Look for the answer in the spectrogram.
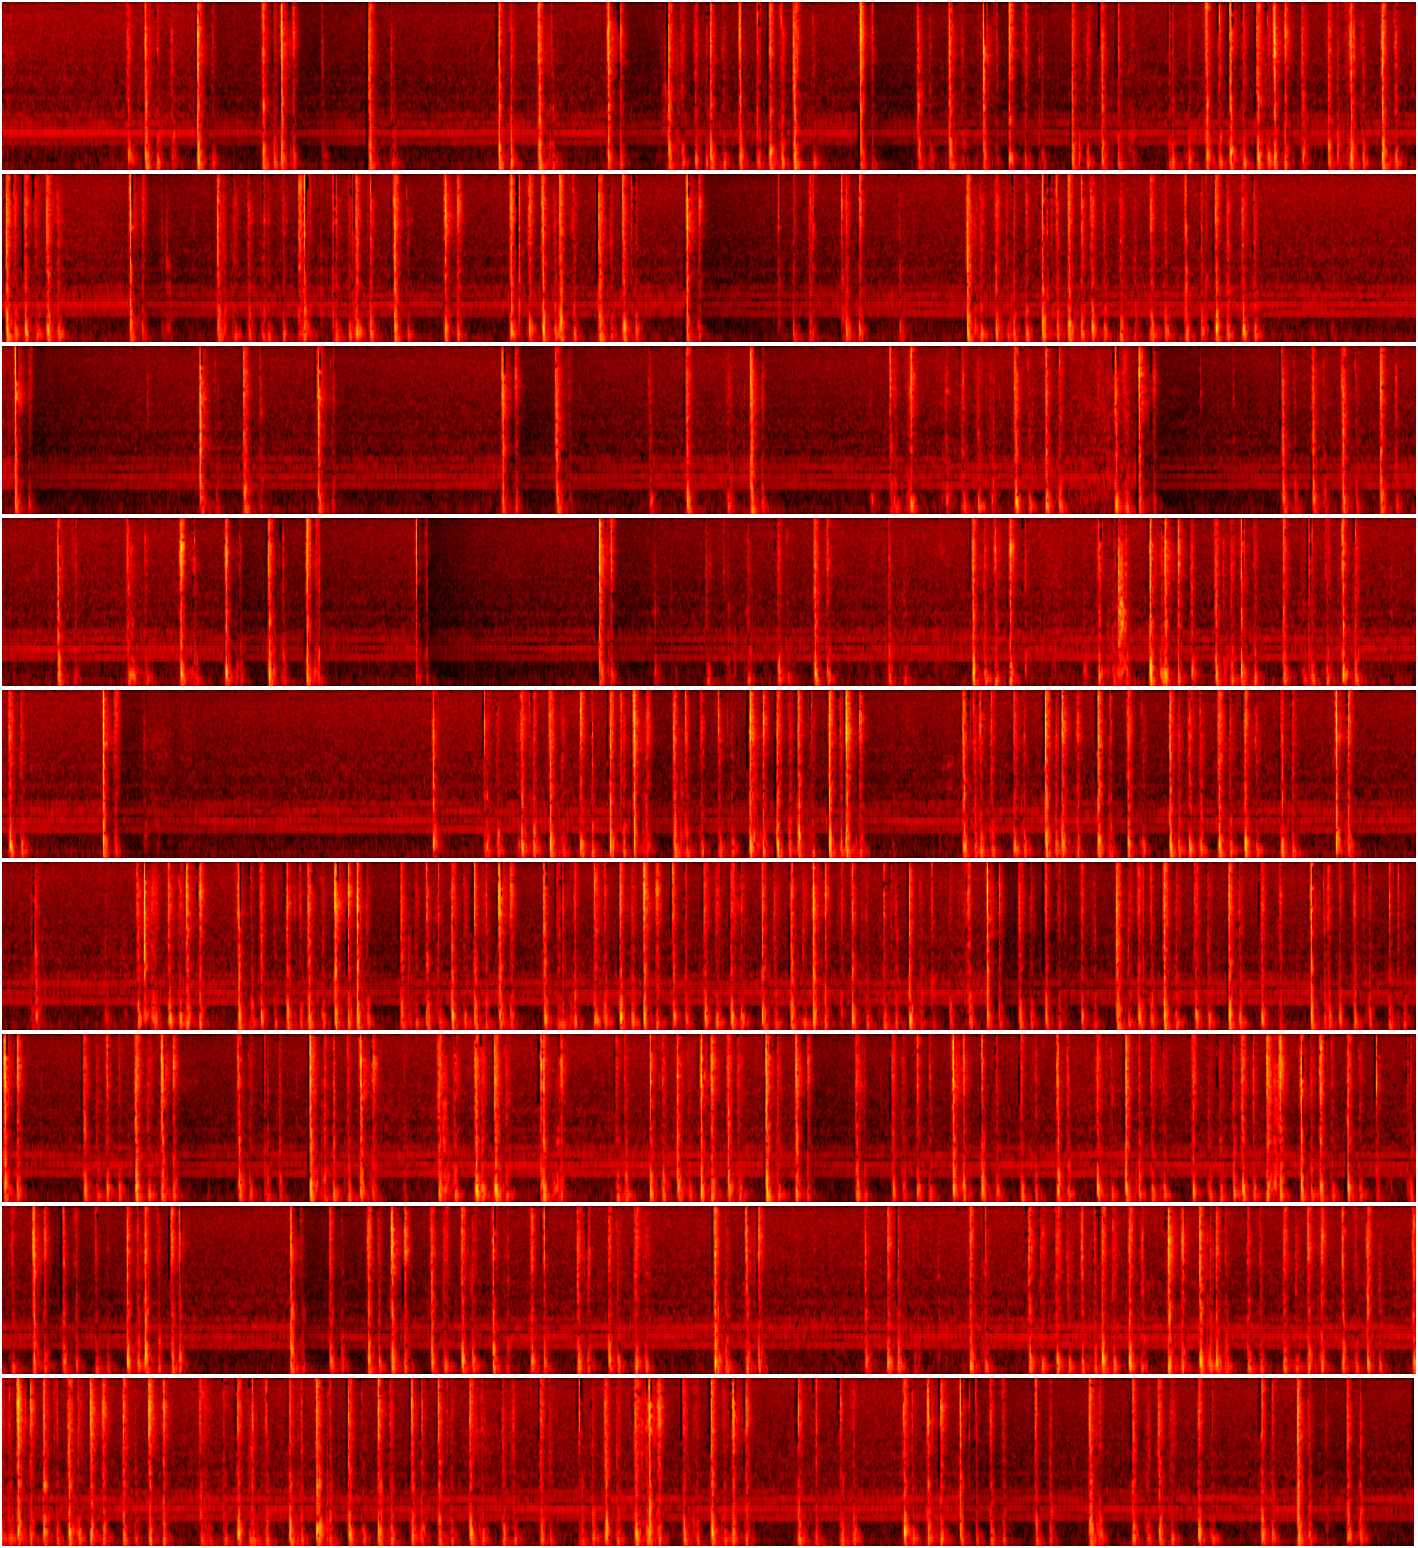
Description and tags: laptop keyboard
Typing on my laptop computer's keyboard. You can also hear the sound of the fan inside the computer.
computer, keyboard, keys, laptop, type, typing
